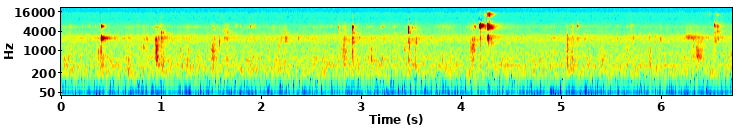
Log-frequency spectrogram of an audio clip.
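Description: Faint close-up chewing and wet mouth clicks from a person eating a pink macaron, with a sharper click about half a second in and a quick pair of clicks about four seconds in.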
